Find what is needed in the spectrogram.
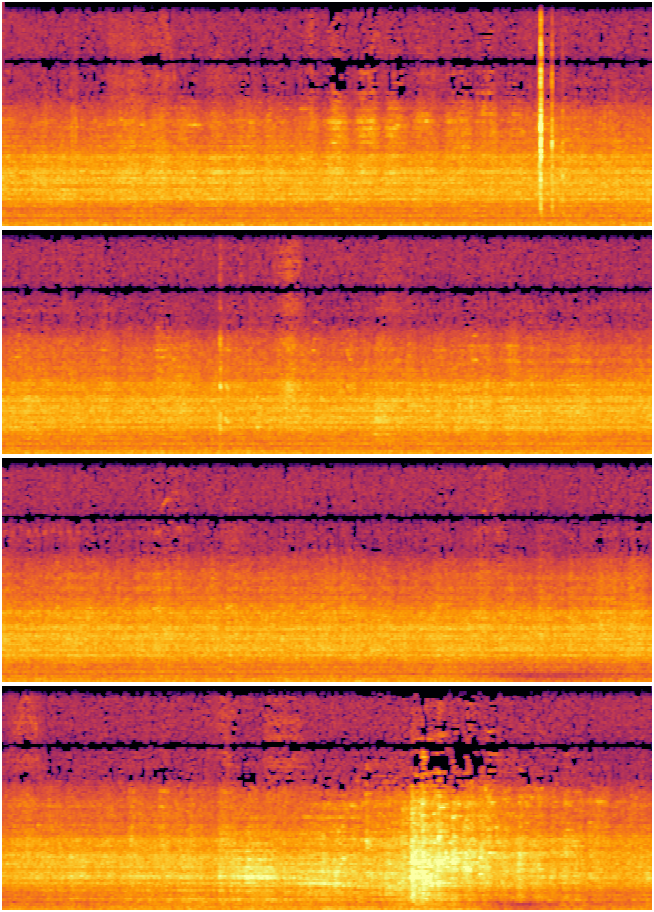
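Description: Freight train cars rolling past a grade crossing: a steady rumble and clatter of steel wheels on the rails. It dips briefly about two-thirds of the way through, then grows louder and brighter near the end.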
